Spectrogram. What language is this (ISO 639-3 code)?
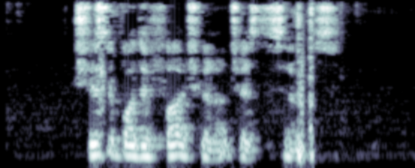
ron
